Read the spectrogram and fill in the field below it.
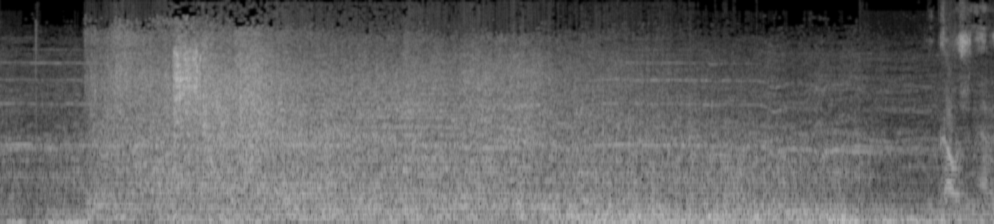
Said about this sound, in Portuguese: A queda é inevitável. Essas foram as suas últimas palavras, antes do avião sofrer um forte tremor e desviar o curso, destruindo grande parte da carapaça da nave.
